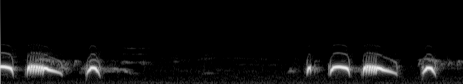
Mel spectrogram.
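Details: Spotted dove giving rapid 'thúc gù' cooing used to train decoy doves and make wild doves call: two phrases of four mellow coos, short notes around a longer drawn-out falling coo, separated by about two seconds of silence.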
